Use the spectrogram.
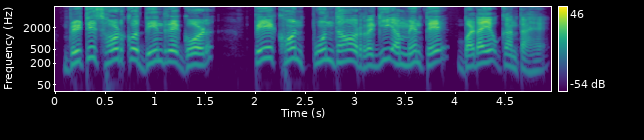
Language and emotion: Santali, angry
